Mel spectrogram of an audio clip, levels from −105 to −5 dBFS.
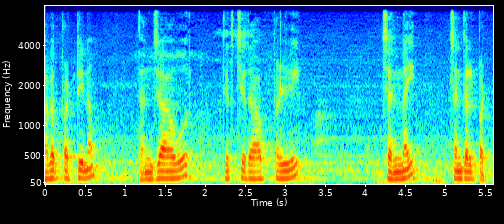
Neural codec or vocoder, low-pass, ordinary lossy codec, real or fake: codec, 16 kHz, 2 kbps, FunCodec, trained on Chinese and English, 25 frames a second; 7.2 kHz; none; fake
